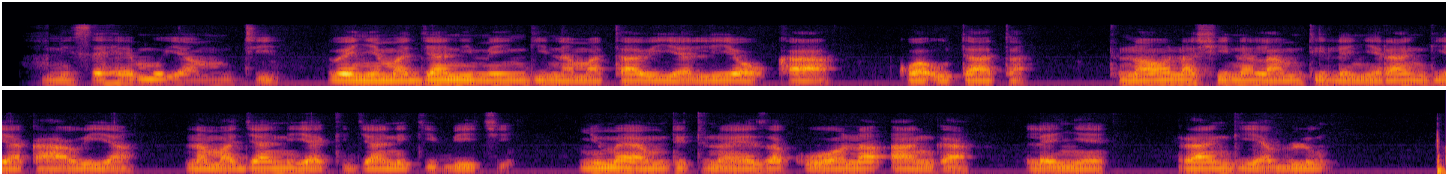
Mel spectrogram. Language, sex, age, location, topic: Swahili, male, 18-24, Nairobi, health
